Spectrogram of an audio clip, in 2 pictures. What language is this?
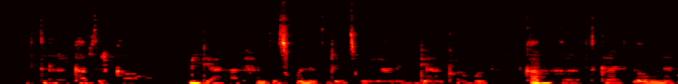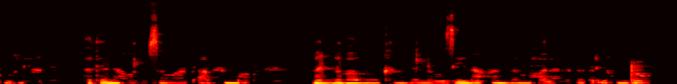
Tigrinya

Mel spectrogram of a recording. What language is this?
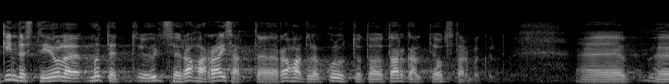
Estonian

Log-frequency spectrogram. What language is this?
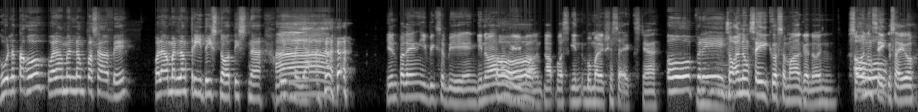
Filipino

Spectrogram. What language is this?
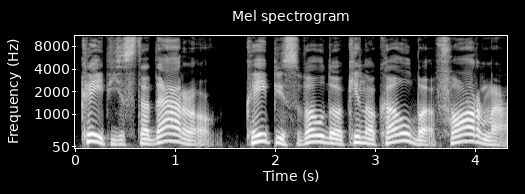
Lithuanian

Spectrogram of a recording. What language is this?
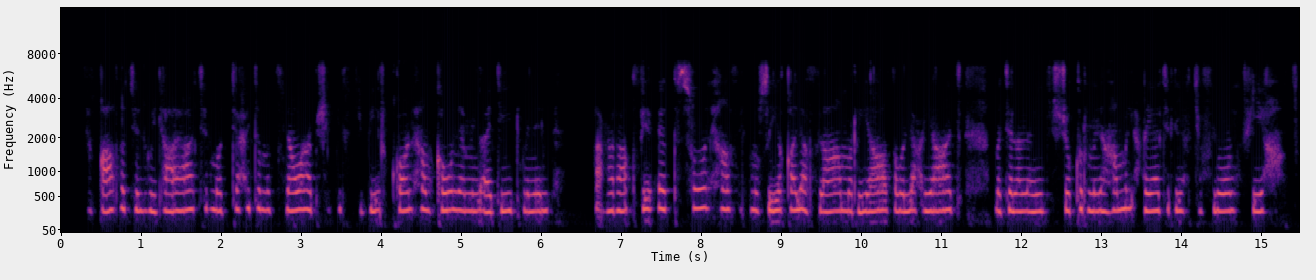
Gulf Arabic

